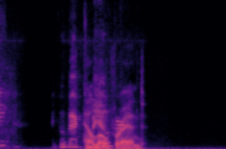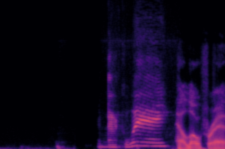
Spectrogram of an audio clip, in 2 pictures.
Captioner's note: computerized Voice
